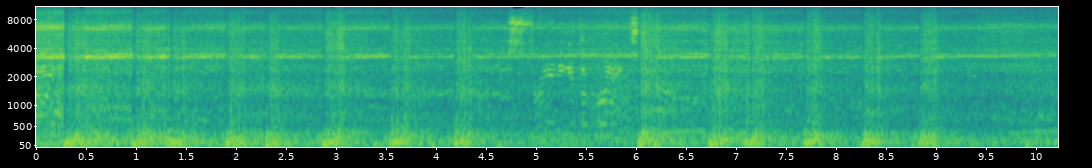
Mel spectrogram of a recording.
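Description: Shockwave jet truck's three Pratt & Whitney J34 jet engines running with afterburner: a steady high whine under a heavy rumble that surges in repeated blasts, roughly every two-thirds of a second.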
